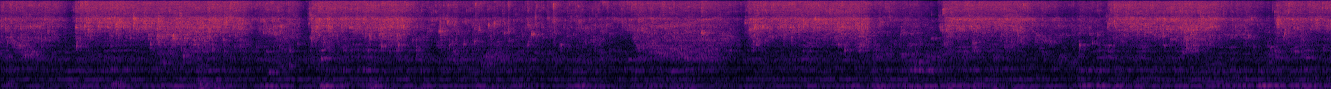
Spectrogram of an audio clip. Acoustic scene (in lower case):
restroom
